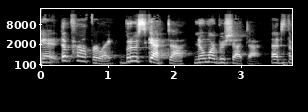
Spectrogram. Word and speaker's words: bruschetta: I hear a lot of people say bruschetta. We're not going to say that anymore. It's bruseta. So, please join me in saying it the proper way. Bruseta.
